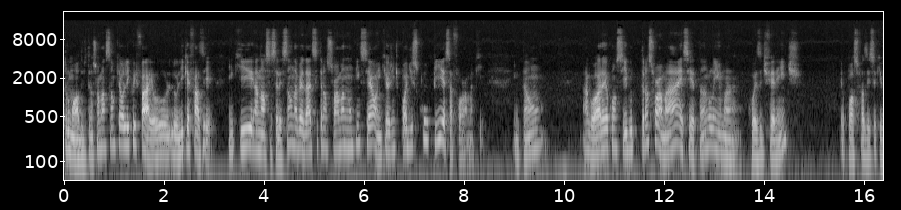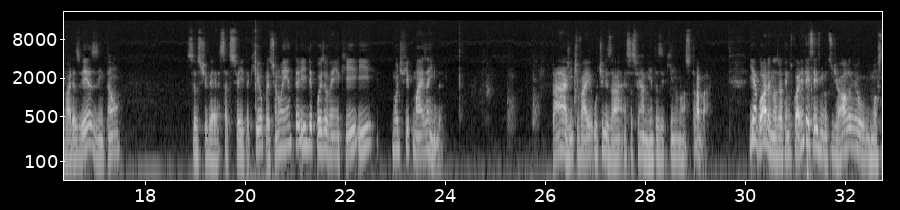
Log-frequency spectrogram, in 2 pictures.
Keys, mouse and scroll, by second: 0.9 click, 3.1 click, 3.9-5.0 drag, 5.2-7.7 drag, 7.8 click, 8.4 click, 9.1-10.4 drag, 10.6-12.3 drag, 12.9 click, 13.5 click, 13.9-16.8 drag, 17.0 click, 18.2 click, 18.9 click, 19.5 click, 20.3 Return, 21.0 click, 21.6 click, 22.5 click, 23.5 click, 24.3 Return.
